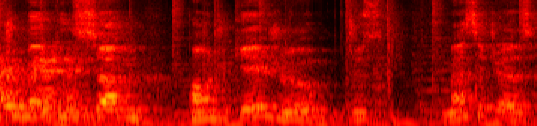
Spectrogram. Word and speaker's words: Pão de Queijo: I forgot how to pronounce it already. Pão de Queijo.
